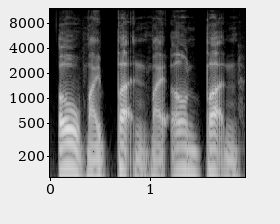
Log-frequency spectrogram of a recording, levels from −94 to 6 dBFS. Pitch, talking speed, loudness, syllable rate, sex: 105 Hz, 185 wpm, -18 LUFS, 4.9 syllables/s, male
